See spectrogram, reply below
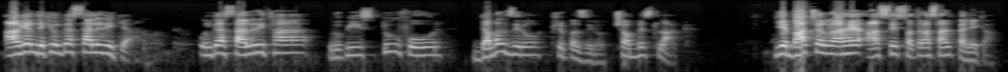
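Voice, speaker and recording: A man in his forties teaching a class, explaining with animated anecdotes and acting out dialogue. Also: sits high, unhurried. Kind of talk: classroom lecture with storytelling.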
